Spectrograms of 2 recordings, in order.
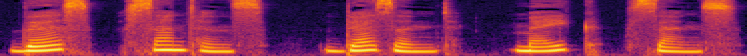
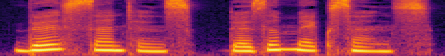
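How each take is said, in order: First: Very slow, careful read-aloud. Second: Said in the usual way. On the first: Shown as a demonstration. Teacher reading slowly for learners. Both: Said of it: "好，慢慢来读。".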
